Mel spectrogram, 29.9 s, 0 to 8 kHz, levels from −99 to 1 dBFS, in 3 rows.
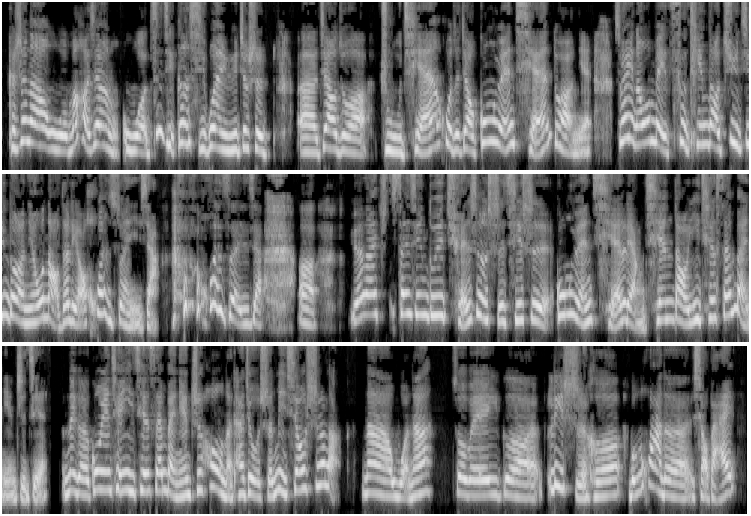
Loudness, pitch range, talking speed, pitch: -18 LUFS, 250-355 Hz, 235 characters per minute, 295 Hz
